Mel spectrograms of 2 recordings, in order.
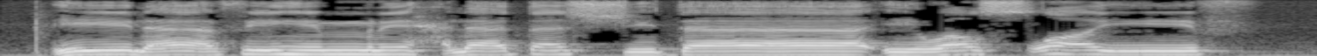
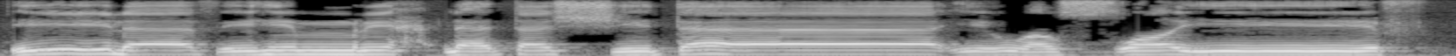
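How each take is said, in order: First: The final vowel is held for two counts. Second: The final vowel is held for four counts. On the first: "Kalau dua, dua terus" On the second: "Jadi kalau empat harakat"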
